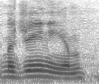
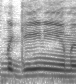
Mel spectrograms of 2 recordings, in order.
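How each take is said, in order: First: The middle consonant is a soft j sound. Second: The middle consonant is a hard g sound. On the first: The speaker calls it wrong. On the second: The speaker calls it right.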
